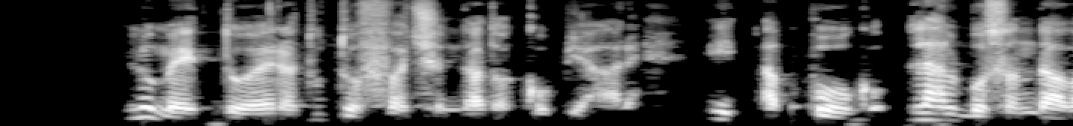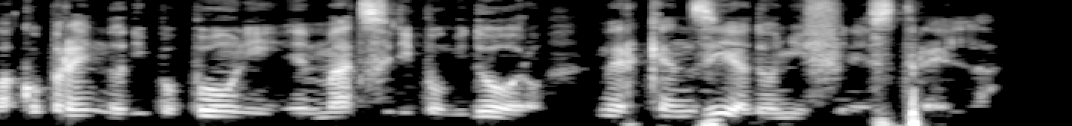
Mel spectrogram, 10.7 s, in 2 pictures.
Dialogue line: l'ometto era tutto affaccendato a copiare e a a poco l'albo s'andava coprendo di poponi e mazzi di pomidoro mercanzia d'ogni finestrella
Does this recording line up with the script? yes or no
yes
